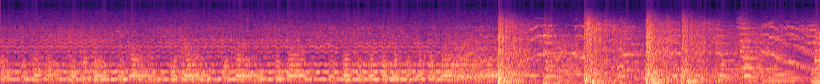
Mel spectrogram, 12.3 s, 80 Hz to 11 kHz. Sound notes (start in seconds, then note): 8.1 gunfire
